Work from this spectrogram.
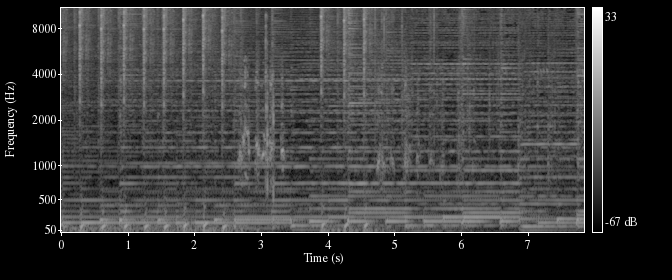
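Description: Stone chickens in the Slime Rancher video game cluck and squawk in quick repeated bursts, near and clear, over a steady layered musical backdrop.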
